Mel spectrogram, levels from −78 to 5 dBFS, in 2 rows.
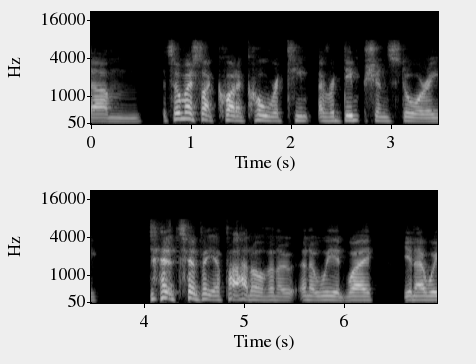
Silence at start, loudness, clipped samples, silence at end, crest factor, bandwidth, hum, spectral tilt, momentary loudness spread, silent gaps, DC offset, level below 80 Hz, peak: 0 s; -23 LUFS; under 0.1%; 0 s; 20 dB; 8 kHz; none; -4 dB/octave; 11 LU; 0.59-0.71 s, 6.48-6.59 s; under 0.1%; -74 dBFS; -4 dBFS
